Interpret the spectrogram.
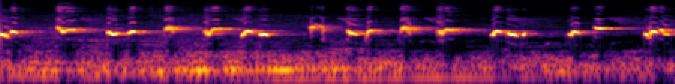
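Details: Yellow-vented bulbul calling out a rival, giving clear, downslurred whistles in a lively, uneven series against a low background hum.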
